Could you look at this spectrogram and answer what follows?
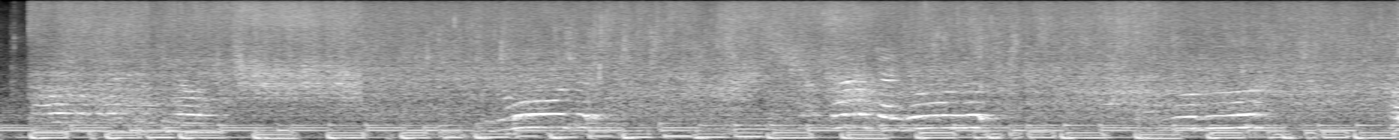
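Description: Hand-held shower head spraying water onto a wet dog's coat: a steady hiss that comes on at the start and runs on evenly.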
